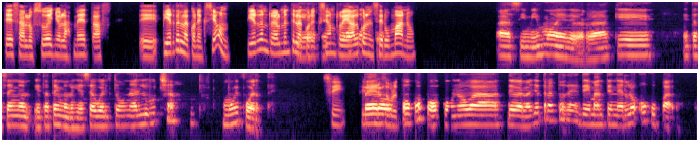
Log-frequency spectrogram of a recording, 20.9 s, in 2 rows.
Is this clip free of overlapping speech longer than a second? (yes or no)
no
